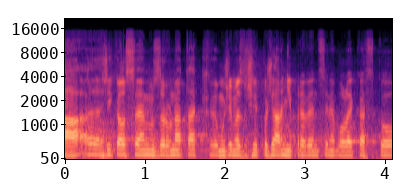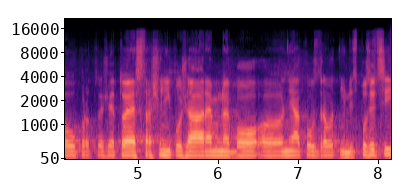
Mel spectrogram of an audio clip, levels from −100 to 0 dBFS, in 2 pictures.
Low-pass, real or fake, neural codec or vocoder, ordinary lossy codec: 14.4 kHz; real; none; Opus, 16 kbps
